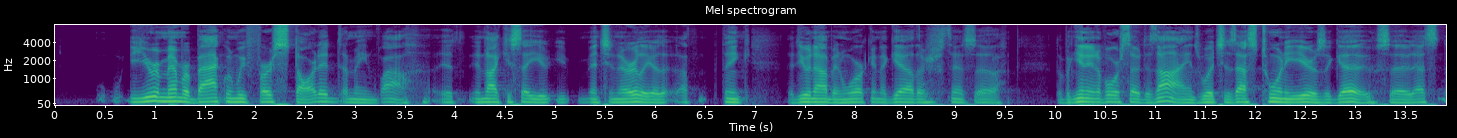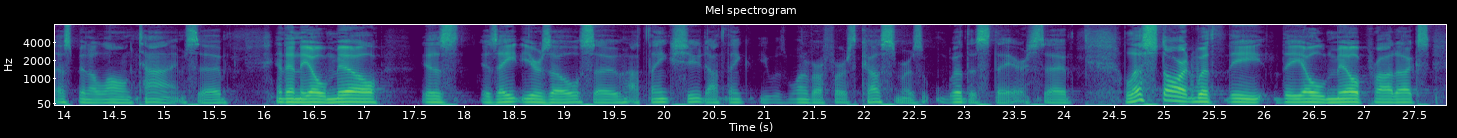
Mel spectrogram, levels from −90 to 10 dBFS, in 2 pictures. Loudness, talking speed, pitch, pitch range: -22 LUFS, 190 wpm, 115 Hz, 110-125 Hz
